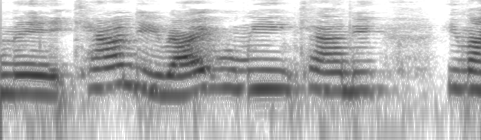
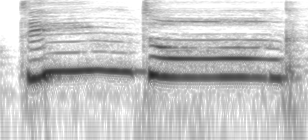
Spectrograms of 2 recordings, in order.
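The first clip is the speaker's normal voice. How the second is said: doorbell chime; 8 semitones higher than usual. Acted. Doorbell and kids greeting.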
